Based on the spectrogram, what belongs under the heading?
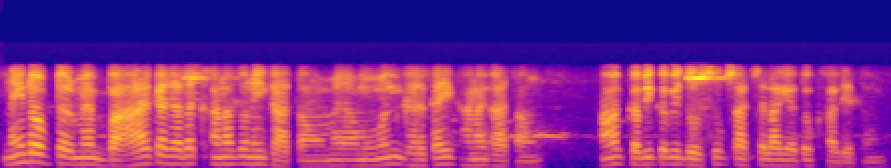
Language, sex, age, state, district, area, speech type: Hindi, male, 45-60, Uttar Pradesh, Sonbhadra, rural, conversation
